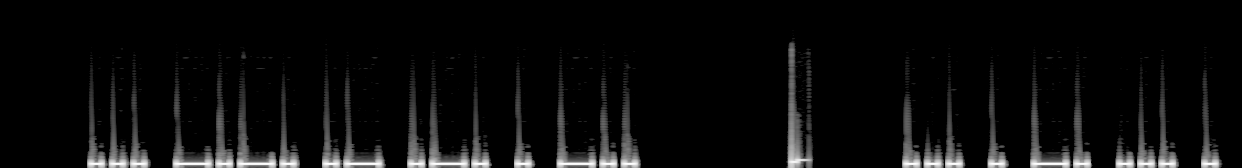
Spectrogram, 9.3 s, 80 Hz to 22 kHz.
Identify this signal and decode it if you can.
Morse code, heard as a keyed tone, about 15 wpm, 700 Hz. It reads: SCARED SENSE
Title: Sentences from Top 700 Words - New Word Drill - 15wpm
